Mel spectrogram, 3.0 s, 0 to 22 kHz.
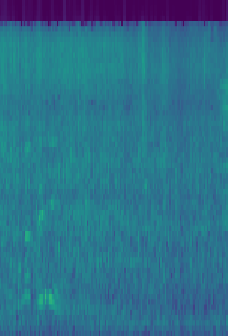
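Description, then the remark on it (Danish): Steady city street traffic in León at 3 a.m.: a continuous wash of engine rumble and road noise, with a brief rising squeal early on, like brakes, over the constant hum. “Og Leon, der er i hvert fald mere trafik, end vi har set før.”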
